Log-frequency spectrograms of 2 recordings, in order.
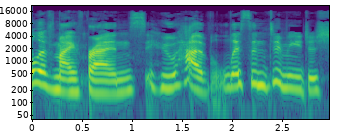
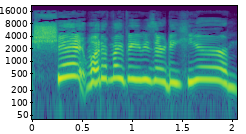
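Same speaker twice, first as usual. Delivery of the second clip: mock panic; 9 semitones higher than usual. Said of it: "you're thinking, like".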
